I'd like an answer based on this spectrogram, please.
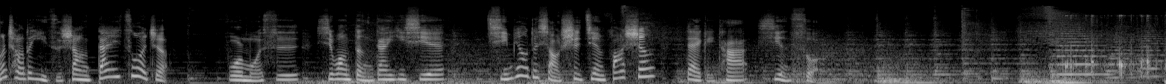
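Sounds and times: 
speech: 0:00.0 - 0:09.2
horse hooves clip-clopping: 0:10.6 - 0:11.6.

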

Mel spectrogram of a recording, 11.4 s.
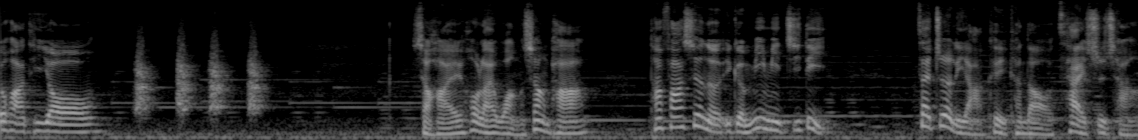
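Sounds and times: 
speech: 0:00.0 - 0:01.1, 0:04.1 - 0:08.4, 0:09.2 - 0:11.3
puppy barking: 0:01.3 - 0:02.8.

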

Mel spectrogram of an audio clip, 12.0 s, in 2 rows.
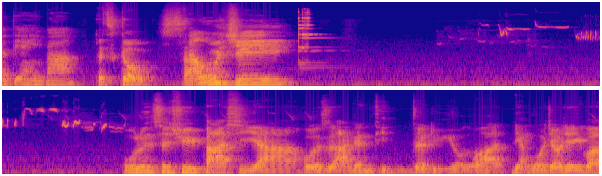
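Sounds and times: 
speech: 0:00.0 - 0:03.1, 0:07.2 - 0:11.9
low hum: 0:00.0 - 0:11.9
birds chirping and calling in a bird park: 0:04.4 - 0:10.9.

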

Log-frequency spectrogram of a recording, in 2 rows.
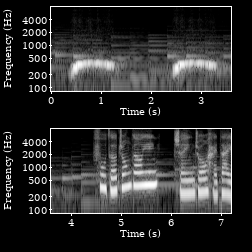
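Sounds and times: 
owl hooting: 0:00.4 - 0:01.4, 0:02.4 - 0:03.4
speech: 0:04.6 - 0:07.2.

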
